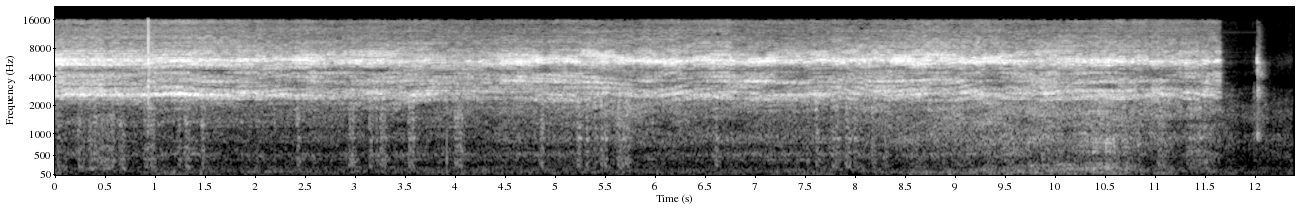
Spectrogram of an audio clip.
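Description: Compressed air hissing steadily from a Harbor Freight electrostatic powder coating gun as it sprays powder, cutting off suddenly near the end.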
